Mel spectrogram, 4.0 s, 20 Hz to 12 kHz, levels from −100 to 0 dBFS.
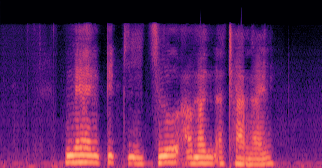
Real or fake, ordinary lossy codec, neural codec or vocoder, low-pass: fake; AAC, 48 kbps; codec, 16 kHz, 1 kbps, FreqCodec, smaller model; 7.2 kHz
